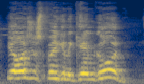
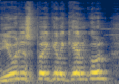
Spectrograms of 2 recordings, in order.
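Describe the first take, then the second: First: High, quick insistent reply; excited confirmation. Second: High, rushed disbelieving echo; incredulous question. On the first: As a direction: confirm it eagerly, imitating the stranger. Stranger confirms the astonishing coincidence. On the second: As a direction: query it in retold amazement. Disbelieving echo of stranger's news. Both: Retold or imitated.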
